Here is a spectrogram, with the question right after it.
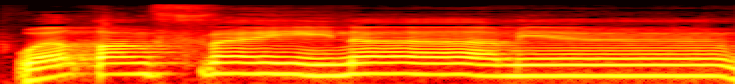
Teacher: Jadi bunyi nun itu ditukarkan kepada bunyi mim yang nipis sahaja. Bibir itu sekadar bersentuhan saja. Jangan pula kita bunyi macam dengung idgham bi gunnah. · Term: iqlab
